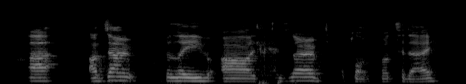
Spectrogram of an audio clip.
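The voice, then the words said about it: Put-on British accent. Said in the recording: “One more British accent ... you got to do it in an accent”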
